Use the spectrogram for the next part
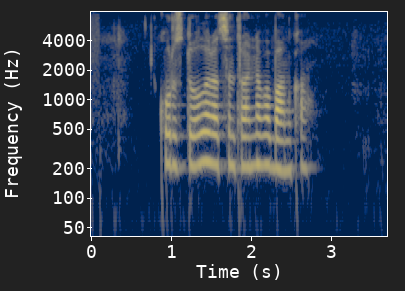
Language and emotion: Russian, neutral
